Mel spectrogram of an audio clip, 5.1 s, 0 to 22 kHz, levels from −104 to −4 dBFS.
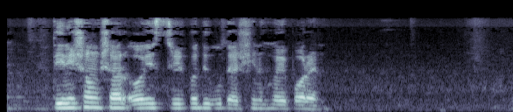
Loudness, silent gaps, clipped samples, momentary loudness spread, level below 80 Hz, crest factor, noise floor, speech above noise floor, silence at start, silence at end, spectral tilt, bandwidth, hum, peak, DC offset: -24 LUFS; none; under 0.1%; 10 LU; -64 dBFS; 20 dB; -64 dBFS; 40 dB; 0.05 s; 1.95 s; -4 dB/octave; 11.5 kHz; none; -6 dBFS; under 0.1%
